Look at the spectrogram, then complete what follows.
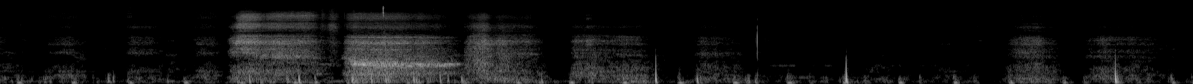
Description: listen closely as you hear my heartbeat racing and me breathing hard hope you guys enjoy.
